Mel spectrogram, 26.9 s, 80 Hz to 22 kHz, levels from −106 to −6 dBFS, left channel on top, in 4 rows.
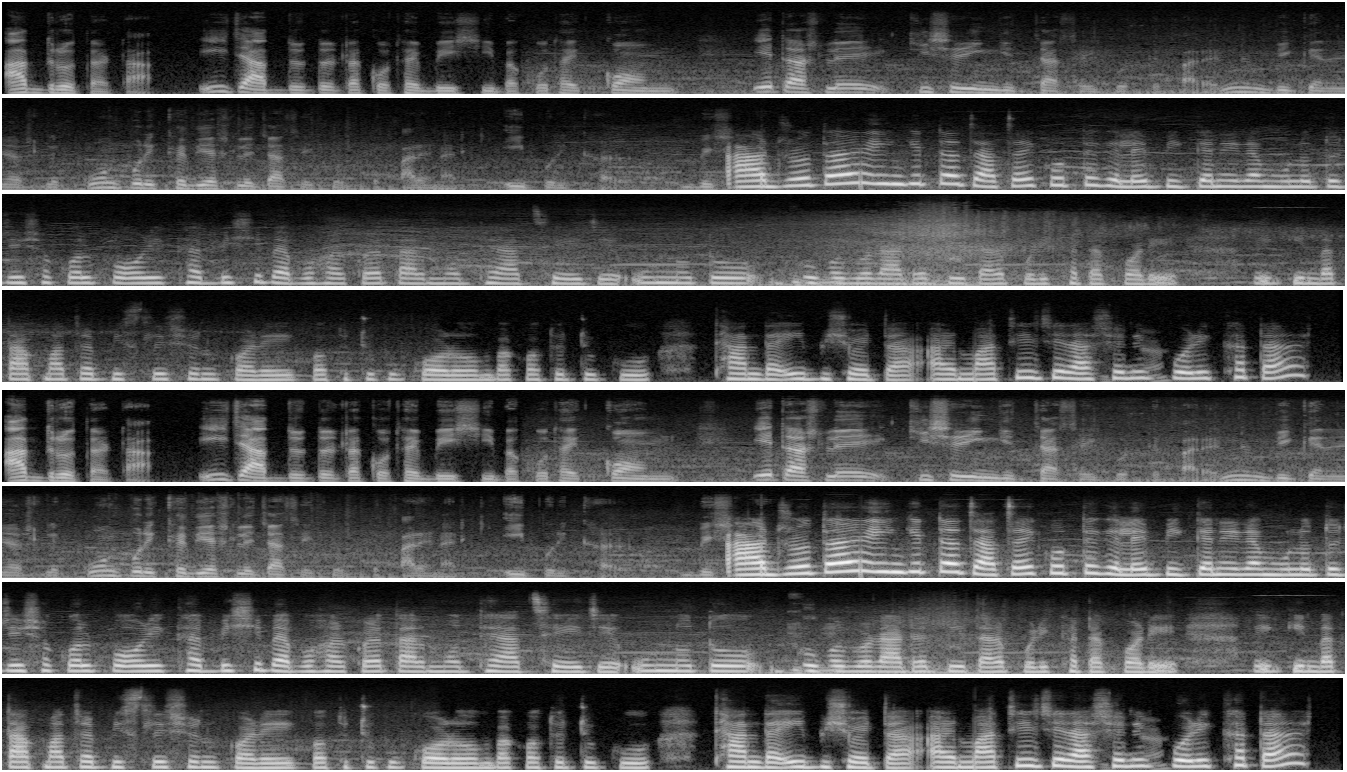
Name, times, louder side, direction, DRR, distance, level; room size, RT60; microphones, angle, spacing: voice 1, 0.0-3.4 3.7-5.5 5.9-10.4 17.4-17.7 25.8-26.0, right 3 dB, 60° right, 1.4 m, -39 dB
sound 1, 2.6-22.3, right 2 dB, 35° right, 1.7 m, -55 dB
sound 2, 9.5-20.5, equal, ahead, 2.3 m, -59 dB
voice 2, 10.3-26.7, right 6 dB, 85° right, 0.4 m, -26 dB
sound 3, 14.8-20.0, left 2 dB, 50° left, 3.1 m, -48 dB
open air
head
